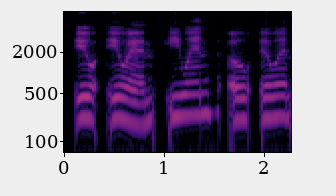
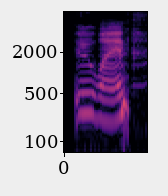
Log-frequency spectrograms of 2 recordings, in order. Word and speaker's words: Ewan: It's not that I don't even know how to pronounce, it's just that my brain wants to say Ian, and it turns into Ewan. Which is, I know is wrong, but I can't get it out.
